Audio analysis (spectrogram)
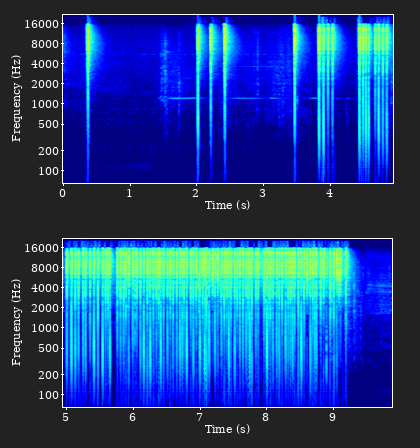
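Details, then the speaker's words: Toyota distributor on the bench, spun by hand. Scattered snaps build to a fast, steady crackle; strong spark, proving spark can be made. "some pretty good spark coming out of that now I have proof of concept that I can get spark into one of these"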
